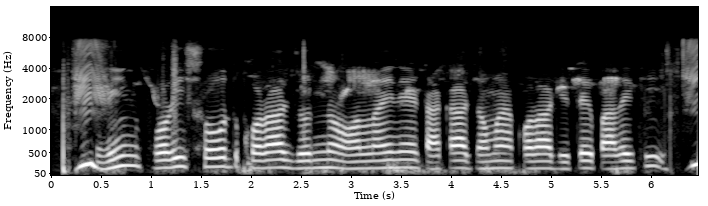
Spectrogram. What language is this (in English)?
Bangla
